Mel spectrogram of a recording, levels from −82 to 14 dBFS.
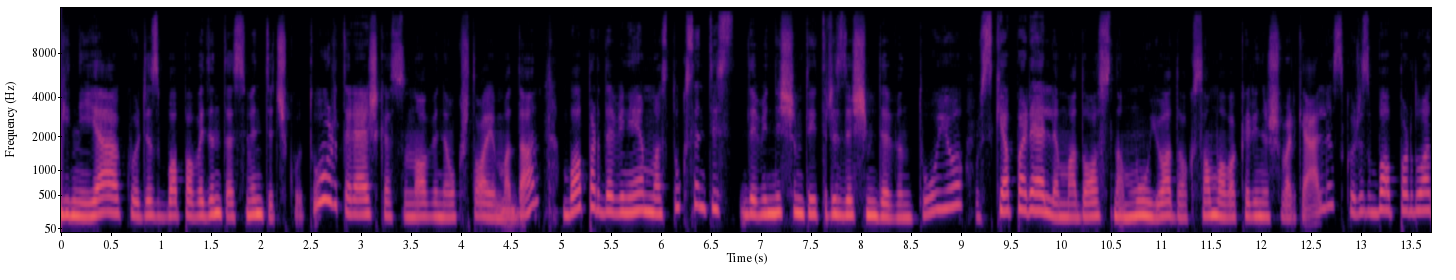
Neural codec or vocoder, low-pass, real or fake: vocoder, 44.1 kHz, 128 mel bands every 512 samples, BigVGAN v2; 14.4 kHz; fake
